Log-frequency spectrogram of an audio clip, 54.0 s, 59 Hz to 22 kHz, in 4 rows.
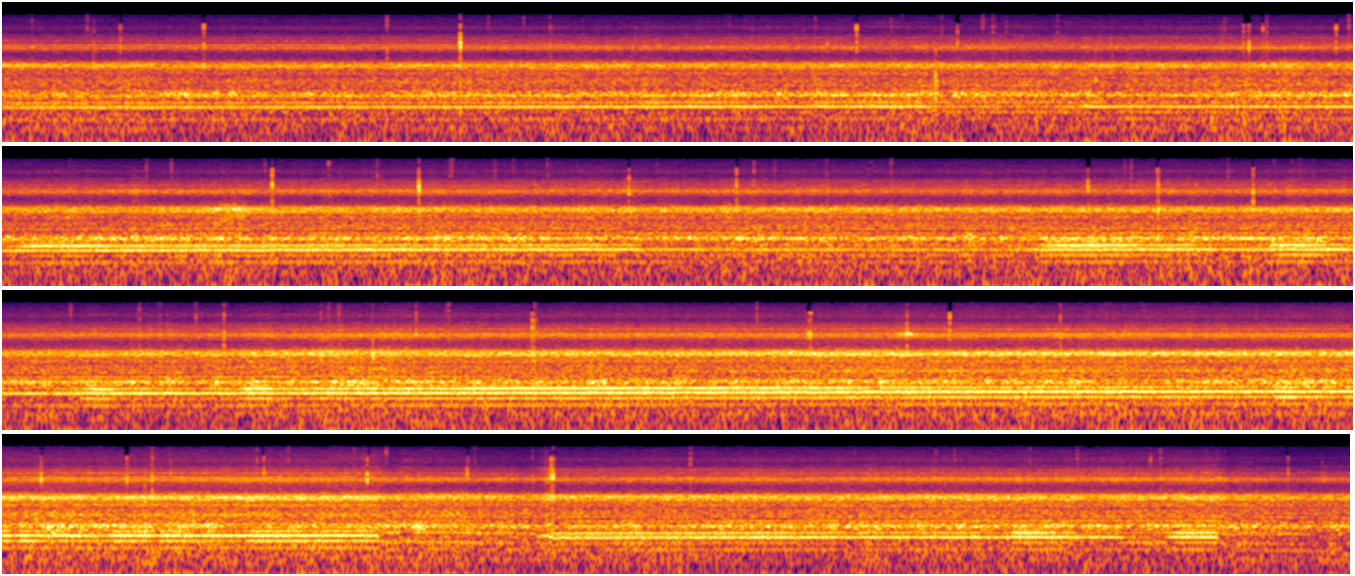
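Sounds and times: scooter engine running: 0.0s - 54.0s
wind and road noise: 0.0s - 54.0s
light ticks: 12.2s - 13.6s, 16.2s - 19.9s, 20.8s - 22.5s, 34.2s - 35.2s, 40.7s - 46.3s, 49.1s - 53.6s.

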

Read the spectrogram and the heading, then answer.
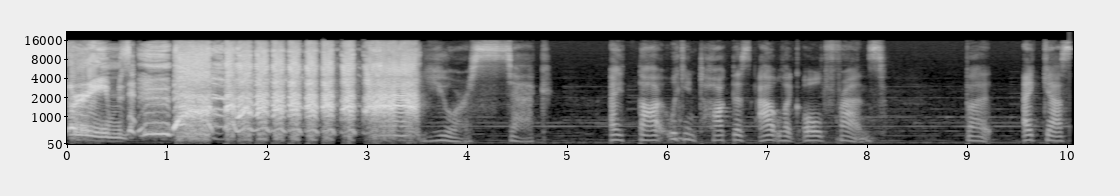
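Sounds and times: maniacal villain laugh: 1.1s - 3.6s.

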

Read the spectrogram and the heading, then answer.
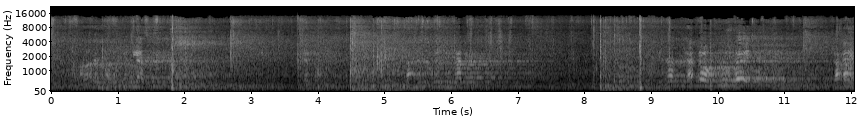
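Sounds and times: balls bouncing on indoor court: 0.0s - 12.0s
sharp loud ball strike: 1.8s - 3.0s, 4.4s - 5.3s.

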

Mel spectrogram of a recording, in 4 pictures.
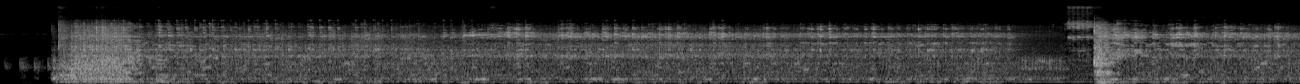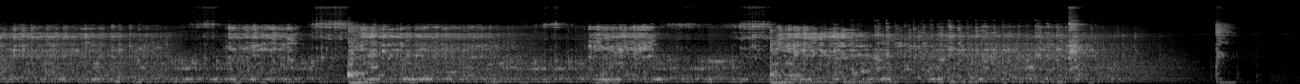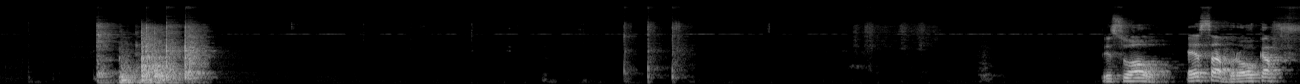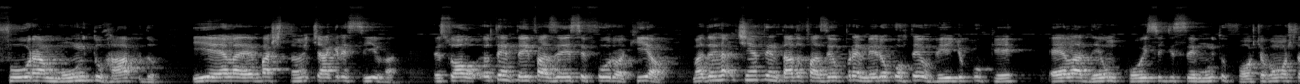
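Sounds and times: drill bit cutting wood: 0.5s - 24.7s
drill press motor hum: 0.5s - 25.3s.

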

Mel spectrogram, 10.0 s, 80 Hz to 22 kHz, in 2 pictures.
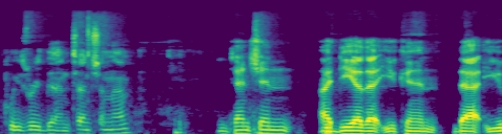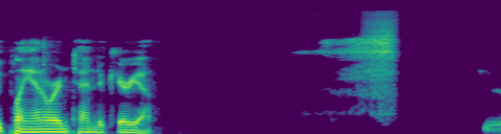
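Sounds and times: breath into microphone: 8.0s - 9.1s.

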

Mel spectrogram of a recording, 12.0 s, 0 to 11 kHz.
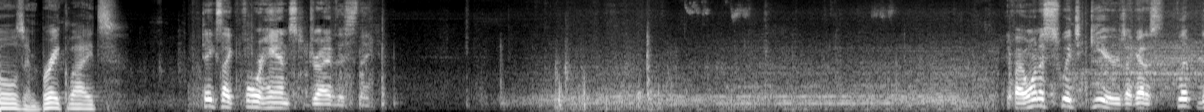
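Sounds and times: electric motor humming: 6.1s - 12.0s.

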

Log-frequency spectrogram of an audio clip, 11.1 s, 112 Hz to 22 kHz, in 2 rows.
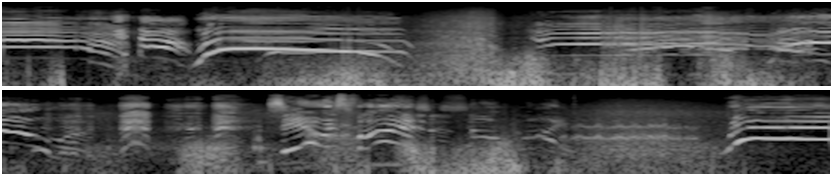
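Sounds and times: wind rumbling on microphone: 0.0s - 11.0s
riders screaming and laughing: 3.6s - 6.1s.

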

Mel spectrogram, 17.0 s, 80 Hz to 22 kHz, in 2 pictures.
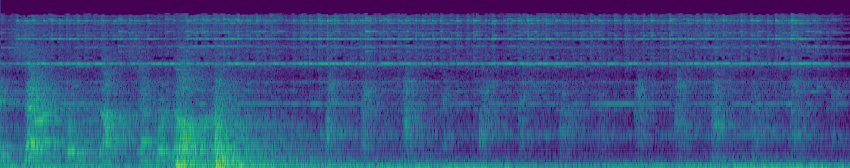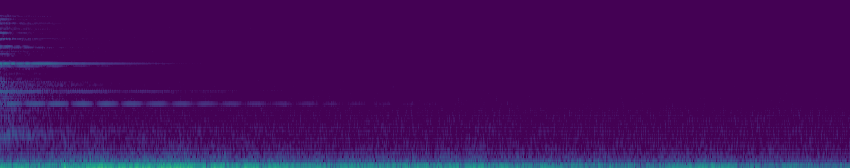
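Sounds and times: soft repeated knocks: 0.0s - 8.2s
chamber ensemble film score: 0.0s - 8.3s
high sustained ringing tones: 0.0s - 10.7s.

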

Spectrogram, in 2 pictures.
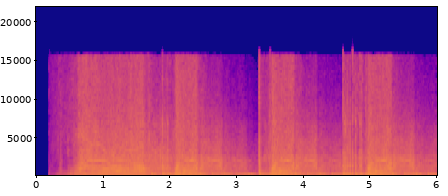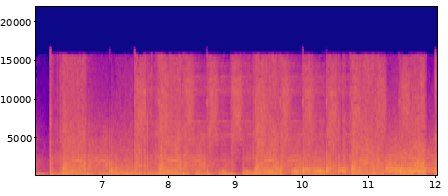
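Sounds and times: hard kick drums pounding: 1.8s - 10.8s.

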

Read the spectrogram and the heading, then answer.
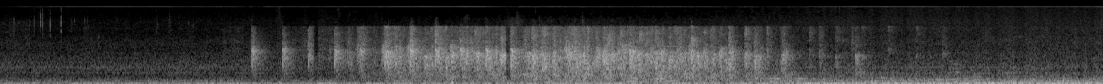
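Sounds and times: rapid overlapping clicks: 2.5s - 9.6s.

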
